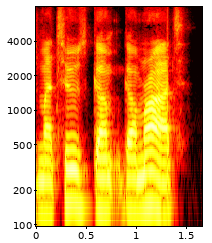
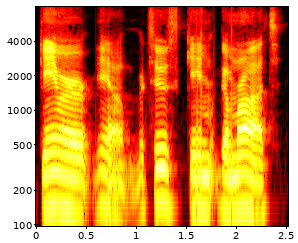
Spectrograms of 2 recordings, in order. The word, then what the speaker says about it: Matheus Gamrot: Well, from there, I guess we could go to the next fight, which is Diego Ferreira versus Matheus Gamrot.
